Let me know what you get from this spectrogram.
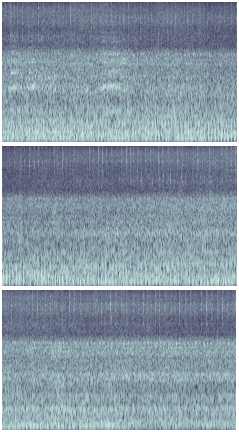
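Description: Cruiser-style motorcycle engine idling steadily, a loud even running with no revving.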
